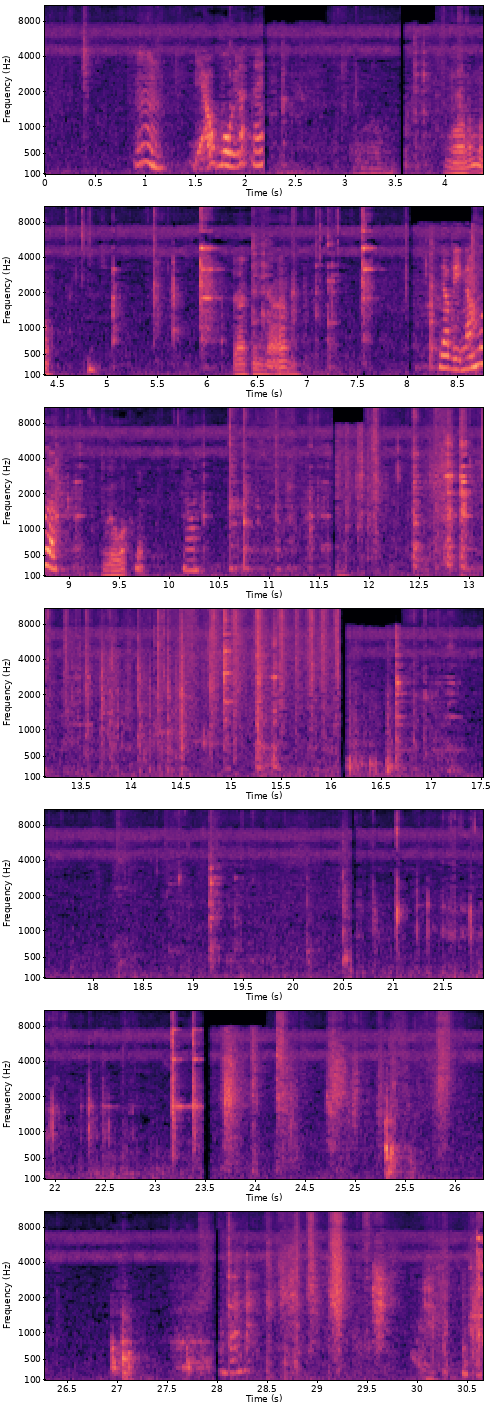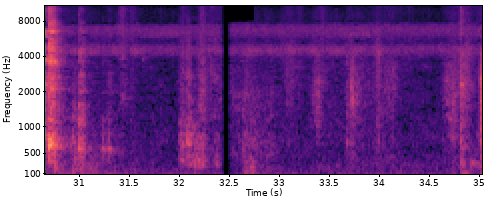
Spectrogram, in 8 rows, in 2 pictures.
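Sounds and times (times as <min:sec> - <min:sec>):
insects droning: 0:00.0 - 0:35.0
utensils clinking against pots: 0:04.8 - 0:08.0, 0:08.6 - 0:09.5, 0:10.3 - 0:17.4, 0:18.2 - 0:23.5, 0:30.4 - 0:31.3.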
